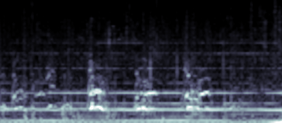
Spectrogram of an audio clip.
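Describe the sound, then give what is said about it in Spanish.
Dogs bark a few times at irregular intervals while running ahead of riders on horseback across the fields, yips and woofs over a steady low hum, with no talking. “Cabalgan por el campo. Los perros van delante.”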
